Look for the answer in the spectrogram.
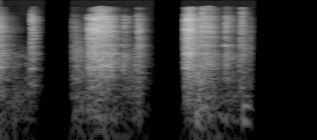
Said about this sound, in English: Got a squeaky chair or squeaky bum? my chair. My chair. The chair is older than old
